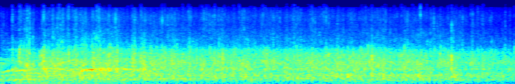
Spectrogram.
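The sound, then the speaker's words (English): An audience at an Alcoholics Anonymous meeting applauds steadily for about five seconds, a dense, even wash of many hands clapping at a constant loud level with no one speaking over it. “You're applauding because Alcoholics Anonymous works.”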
